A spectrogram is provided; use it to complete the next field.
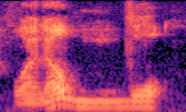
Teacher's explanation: Istitolah itu adalah memanjang dari awal sisi lidah sampai ujung sisi lidah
